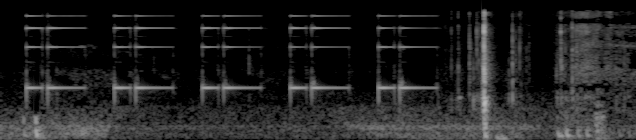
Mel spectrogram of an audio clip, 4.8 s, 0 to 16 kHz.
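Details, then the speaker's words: Sony Handycam DCR-HC19E camcorder from about 2004-05, faulty tape mechanism after failed repair: repeated short high double beeps about every 0.7 s, no motor whir heard, tape shows no tape and ejects sluggishly; mechanism not running, left unrepaired. "I'm going to say the verdict on this thing is it's [ __ ] because it's not doing anything. I can't hear the mechanism either."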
